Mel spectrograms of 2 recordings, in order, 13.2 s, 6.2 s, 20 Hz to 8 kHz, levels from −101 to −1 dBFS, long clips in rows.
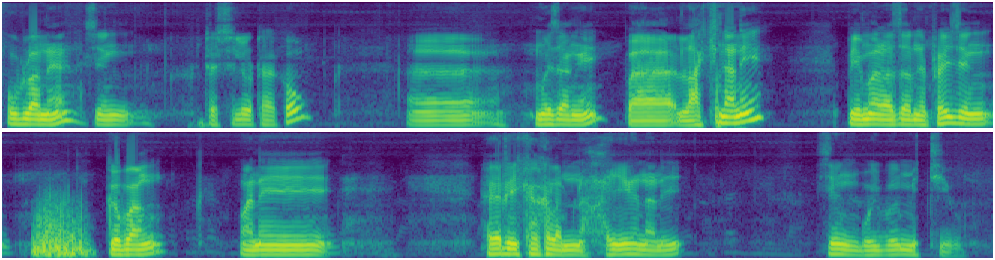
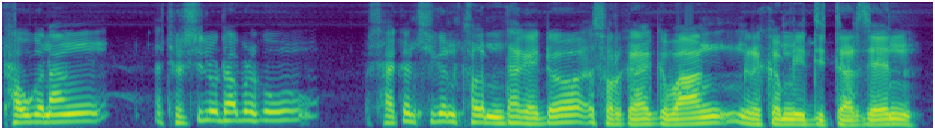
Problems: none marked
